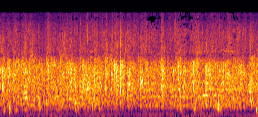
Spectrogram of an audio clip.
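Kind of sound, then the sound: crowd, audience applauding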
